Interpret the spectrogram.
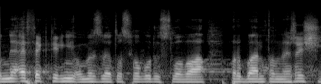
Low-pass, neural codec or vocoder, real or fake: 14.4 kHz; codec, 44.1 kHz, 2.6 kbps, SNAC; fake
